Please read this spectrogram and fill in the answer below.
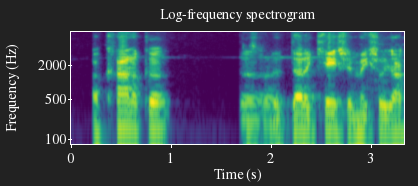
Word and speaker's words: Hanukkah: We got a feast day coming up here on Sunday, Hanukkah, also known as Hanukkah, but the real pronunciation is Hanukkah.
